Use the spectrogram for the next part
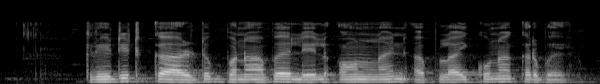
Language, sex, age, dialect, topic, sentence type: Maithili, male, 31-35, Southern/Standard, banking, question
